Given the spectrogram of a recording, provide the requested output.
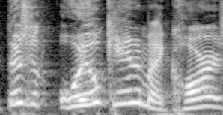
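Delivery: high, loud incredulous question; alarmed disbelief. Retold or imitated. Retelling his shock at the oil can, high alarmed disbelief.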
